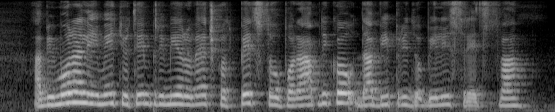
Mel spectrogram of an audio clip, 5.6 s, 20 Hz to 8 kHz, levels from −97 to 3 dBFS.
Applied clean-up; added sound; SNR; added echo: none; none; none; none.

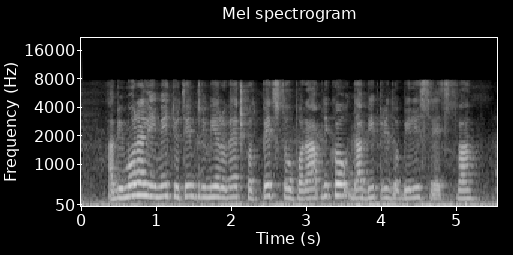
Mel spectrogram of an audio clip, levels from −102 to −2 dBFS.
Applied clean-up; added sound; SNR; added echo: none; Gull, seagull; 6 dB; none.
